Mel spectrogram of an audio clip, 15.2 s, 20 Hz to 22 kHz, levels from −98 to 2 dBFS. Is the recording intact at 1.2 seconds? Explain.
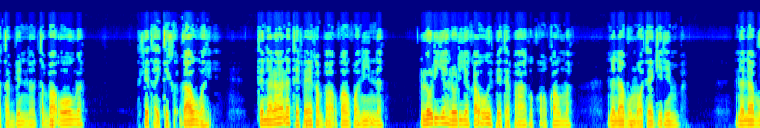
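No. At 1.2 seconds the speech sounds ringing and washy, with a hiss that breathes along with it and nothing above 15.5 kHz, as through the whole clip. The likely cause is heavy WMA compression: its long transform blocks smear quantisation noise across tens of milliseconds, in a way that fits a bitrate around 24 kbps.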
